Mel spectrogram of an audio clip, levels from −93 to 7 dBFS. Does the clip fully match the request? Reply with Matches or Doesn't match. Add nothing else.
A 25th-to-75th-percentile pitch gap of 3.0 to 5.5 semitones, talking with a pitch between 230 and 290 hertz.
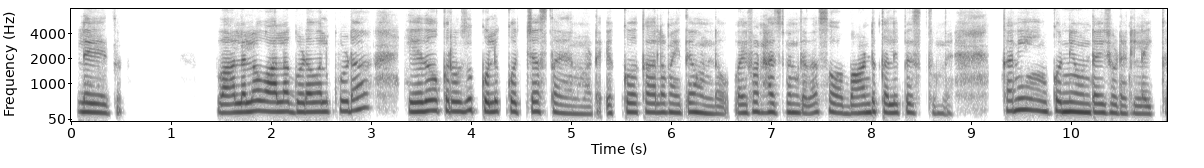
Doesn't match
